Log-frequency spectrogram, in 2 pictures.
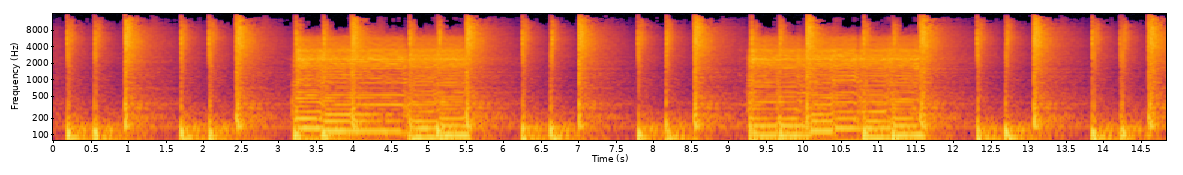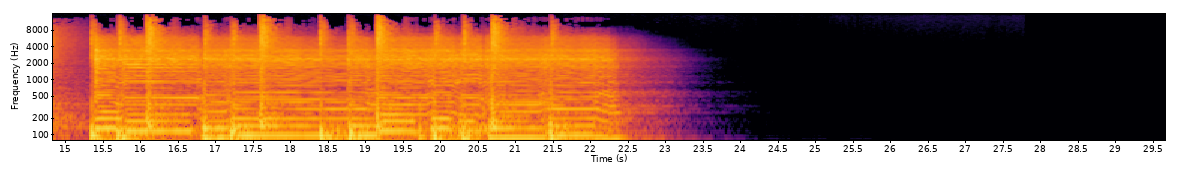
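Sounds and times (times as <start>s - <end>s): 
rock underscore music: 0.0s - 23.0s.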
